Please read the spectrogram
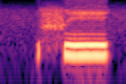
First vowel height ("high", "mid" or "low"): high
